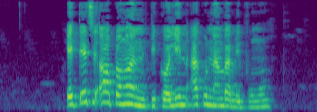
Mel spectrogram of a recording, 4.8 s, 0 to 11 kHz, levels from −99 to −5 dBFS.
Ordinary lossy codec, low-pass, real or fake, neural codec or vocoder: MP3, 48 kbps; 9.9 kHz; real; none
